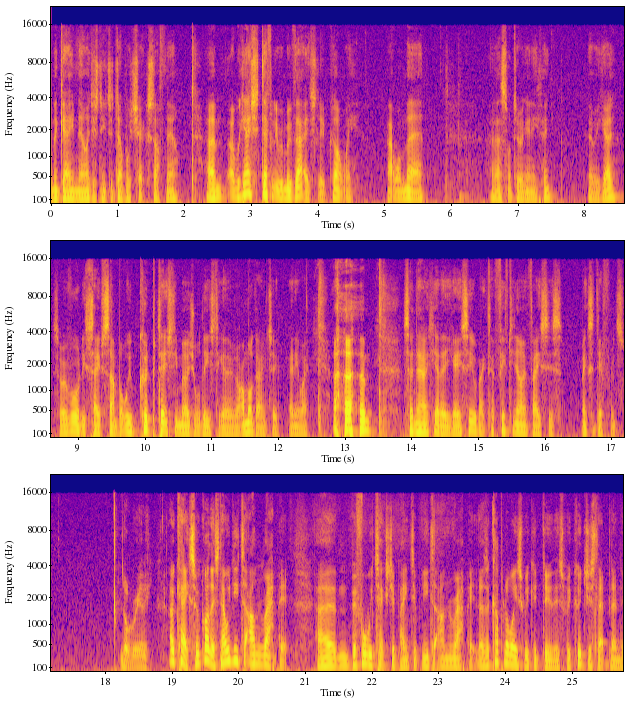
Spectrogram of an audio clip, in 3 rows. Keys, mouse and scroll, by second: 2.7 middle click, 3.8 alt+click, 5.4 middle click, 6.2 x, 8.2 middle click, 16.9 middle click, 17.6 scroll up 2, 17.8-18.4 scroll down 1, 18.5 shift+middle click, 25.3 middle click.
